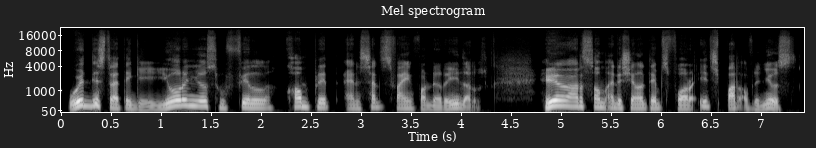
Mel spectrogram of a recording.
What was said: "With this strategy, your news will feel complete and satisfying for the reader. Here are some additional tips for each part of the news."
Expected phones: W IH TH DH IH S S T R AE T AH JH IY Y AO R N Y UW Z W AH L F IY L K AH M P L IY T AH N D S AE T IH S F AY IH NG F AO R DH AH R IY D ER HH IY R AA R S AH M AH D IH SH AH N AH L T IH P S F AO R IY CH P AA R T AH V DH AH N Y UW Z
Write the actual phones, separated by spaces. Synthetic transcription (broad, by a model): W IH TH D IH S S T R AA T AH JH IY Y AO R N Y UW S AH F IY L K AH M P L IY T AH N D S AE T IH S F AY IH NG F AO R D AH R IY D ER HH IY R AA R S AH M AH D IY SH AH N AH L T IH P S F AO R IY CH P AA R T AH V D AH N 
